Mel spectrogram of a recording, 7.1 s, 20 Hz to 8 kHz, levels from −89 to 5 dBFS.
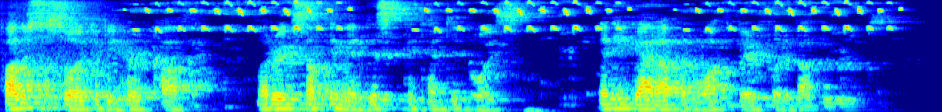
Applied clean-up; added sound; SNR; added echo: classical method WPE with log-MMSE.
